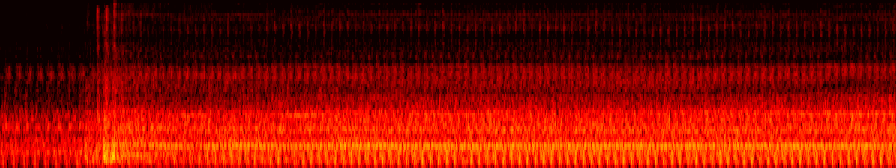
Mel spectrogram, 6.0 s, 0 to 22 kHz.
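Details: Husqvarna YTH21K46 riding mower after deck belt replacement, started on choke: catches quickly, runs smooth steady speed with even deck hum, no slipping squeal; running fine, new belt felt slightly loose.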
